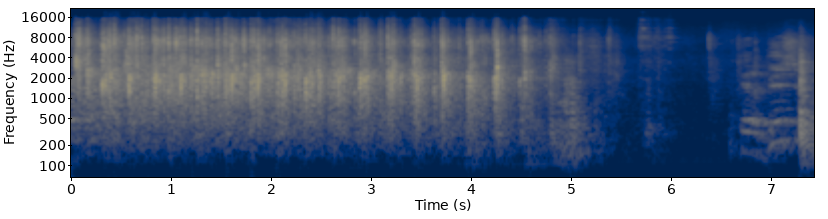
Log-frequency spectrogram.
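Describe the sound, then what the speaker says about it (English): Audience at a school district board meeting applauds an award recipient, dense steady clapping for about five seconds before fading out, followed by a short voice. "Let's give her a round of applause."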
